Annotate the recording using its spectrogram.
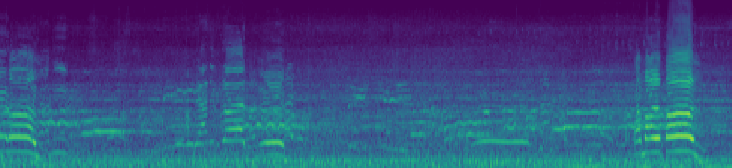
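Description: Motorcycle engines idle with a low rumble.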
